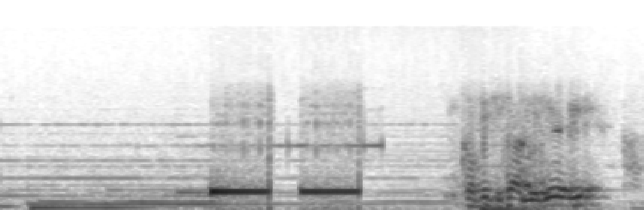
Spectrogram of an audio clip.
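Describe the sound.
An outgoing phone call rings twice in quick succession, a clear double ring tone over a low hum, and then someone begins speaking as the line connects.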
